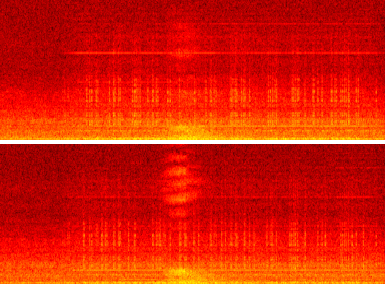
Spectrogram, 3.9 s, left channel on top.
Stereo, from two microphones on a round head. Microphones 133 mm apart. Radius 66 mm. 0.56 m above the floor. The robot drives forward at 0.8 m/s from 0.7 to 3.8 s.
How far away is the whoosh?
About 4 m.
